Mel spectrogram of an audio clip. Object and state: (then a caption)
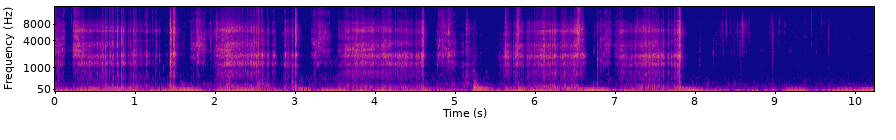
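Dry laundry soap bar. A metal knife carves a dry, translucent amber laundry soap bar, shaving off crumbly yellow flakes. Bright, crunchy scraping strokes come in bursts, with sharp crackling clicks. After about eight seconds the sound thins to quieter, sparser scratches.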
